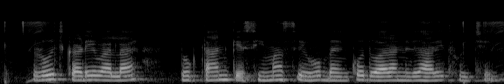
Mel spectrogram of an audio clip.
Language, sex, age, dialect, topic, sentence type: Magahi, male, 18-24, Western, banking, statement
